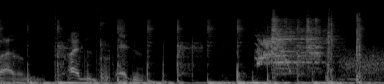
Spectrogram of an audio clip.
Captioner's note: muttering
